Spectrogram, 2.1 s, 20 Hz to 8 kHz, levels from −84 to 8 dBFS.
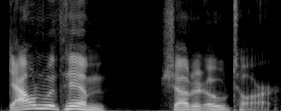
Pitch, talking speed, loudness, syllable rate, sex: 165 Hz, 170 wpm, -20 LUFS, 4.3 syllables/s, male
